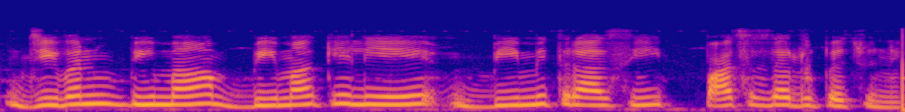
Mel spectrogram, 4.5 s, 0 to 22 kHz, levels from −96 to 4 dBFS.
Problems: none marked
